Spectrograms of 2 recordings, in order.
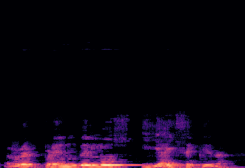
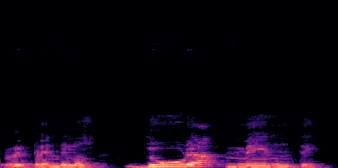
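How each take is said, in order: First: Said in the usual way. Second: Very slow, drawn-out "Repréndelos duramente" with "duramente" weighted at the end; slow, heavy "duramente" to close the verse; stress on duramente. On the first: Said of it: "fíjense, Pablo no dice". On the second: Shown as a demonstration. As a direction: drag out "duramente" to make it heavy. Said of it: "sino dice".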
